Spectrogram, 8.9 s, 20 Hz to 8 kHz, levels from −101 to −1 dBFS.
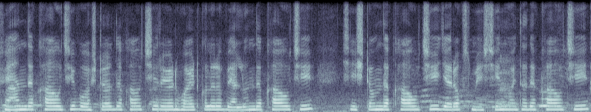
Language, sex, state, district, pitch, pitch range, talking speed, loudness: Odia, female, Odisha, Khordha, 230 Hz, 225-235 Hz, 100 wpm, -17 LUFS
